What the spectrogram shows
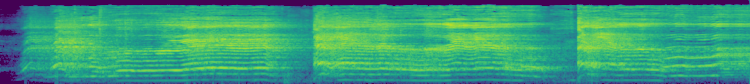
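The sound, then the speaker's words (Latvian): A French bulldog lets out three long, drawn-out whining howls in quick succession, each wavering in pitch, loud with no other sounds around them. “Kā sauc suņu šķirni, kuras nosaukumā ir vārds franču? Franču būtaks.”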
